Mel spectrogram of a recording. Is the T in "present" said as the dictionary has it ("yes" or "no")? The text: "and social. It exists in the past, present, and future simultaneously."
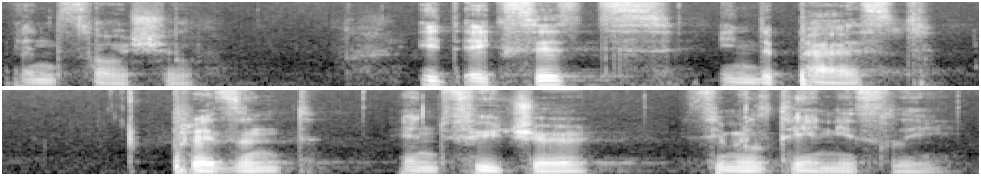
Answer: yes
